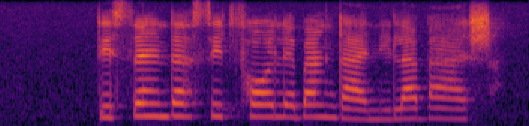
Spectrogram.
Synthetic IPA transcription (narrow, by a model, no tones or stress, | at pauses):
tʼisɛntʼasit͡fʰɔlɛɓaŋɡʱanilaɓaːʃḁ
